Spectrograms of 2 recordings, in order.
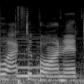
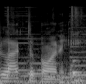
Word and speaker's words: Lac du Bonnet: So Lac de Bonnet or Lac de Bonnie is the pronunciation here. Either one goes? Either one goes, yeah. You won't get in trouble for either one.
